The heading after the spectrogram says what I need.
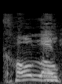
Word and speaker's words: colloquially: If you're saying queerly, you should have given him a W. Colloquially.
